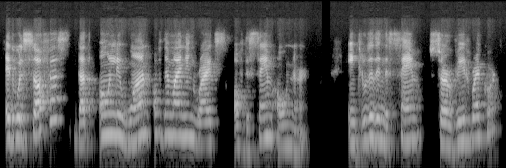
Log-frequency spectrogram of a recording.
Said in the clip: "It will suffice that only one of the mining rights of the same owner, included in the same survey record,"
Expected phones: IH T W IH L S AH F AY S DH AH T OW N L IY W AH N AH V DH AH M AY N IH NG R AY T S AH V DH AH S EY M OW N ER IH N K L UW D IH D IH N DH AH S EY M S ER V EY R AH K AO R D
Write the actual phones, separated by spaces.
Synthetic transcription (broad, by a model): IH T W IH L S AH F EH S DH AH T OW N L IY W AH N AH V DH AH M AY N IH NG R AY T S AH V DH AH S EY M OW N ER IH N K L UW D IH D IH N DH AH S EY M S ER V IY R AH K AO R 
